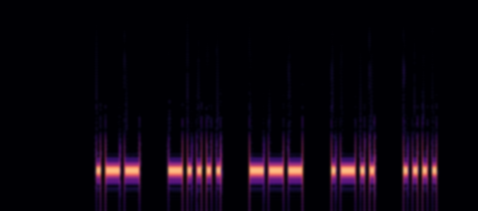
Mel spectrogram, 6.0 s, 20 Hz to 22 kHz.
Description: Morse code, heard as a keyed tone, about 20 wpm, spaced as for 15 wpm, 700 Hz. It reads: W6OLH
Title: 147 Lesson 24g - Letter y - Call Signs 20wpm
